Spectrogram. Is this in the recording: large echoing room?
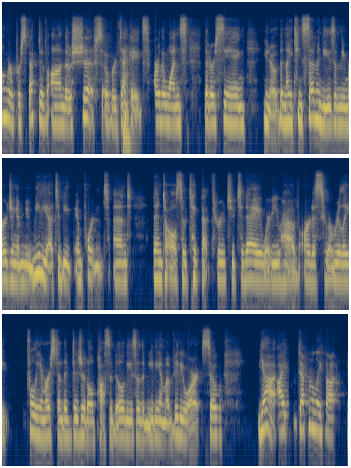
no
